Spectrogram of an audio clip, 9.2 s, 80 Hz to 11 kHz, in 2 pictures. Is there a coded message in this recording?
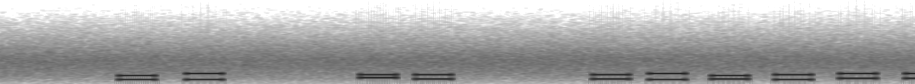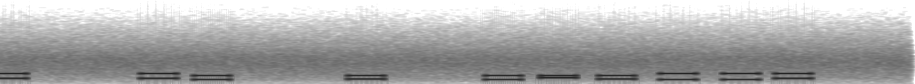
Yes: DTMF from 0.6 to 8.7 s, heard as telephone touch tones, dialled by hand, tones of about 180 ms. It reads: 13 05 534299 91 4 1*4339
